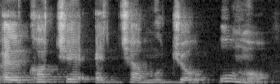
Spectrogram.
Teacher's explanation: we don't pronounce our H's in Spanish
